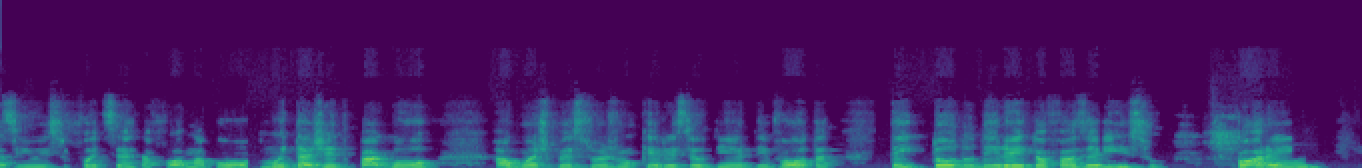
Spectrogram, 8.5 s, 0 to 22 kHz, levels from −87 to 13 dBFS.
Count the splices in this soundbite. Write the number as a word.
one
